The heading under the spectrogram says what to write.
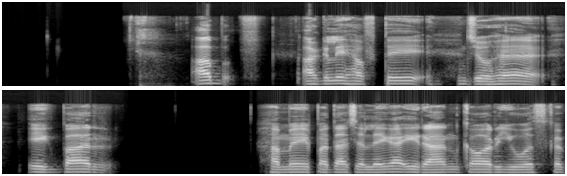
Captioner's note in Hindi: नाक से की जाने वाली आवाज़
